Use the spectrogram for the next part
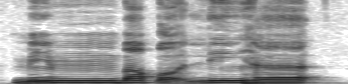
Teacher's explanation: قاف حروف قلقلہ میں سے ہے، ساکن ہے تو قلقلہ کریں گے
